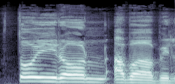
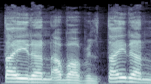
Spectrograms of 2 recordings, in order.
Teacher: এই ইস্তেলার হরফ হলো মোটা করে পড়তে হবে এবং বাংলায় আকার উচ্চারিত হবে না · যেমন তৈর আবাবিল অনেকে বলি না তাইরান আবাবিল তাইরান নয় এখানে তৈহ অক্ষরটা আমাদের মোটা করতে হবে এবং মোটা করার উদ্দেশ্যেই আকার উচ্চারণ করা হয় না তাহলে হালকা হয়ে যায় এরকমের যে খ ত জ গইন কফ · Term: ইস্তিওয়ালার হুরুফ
